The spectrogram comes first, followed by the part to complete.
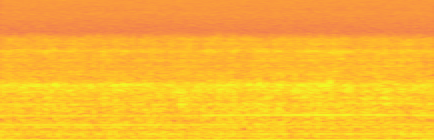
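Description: Near silence: a faint, steady low hum and hiss of room and line noise.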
